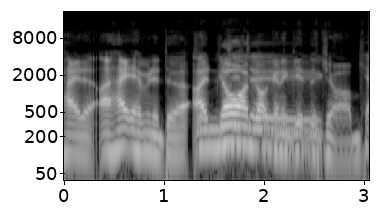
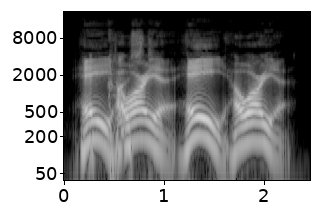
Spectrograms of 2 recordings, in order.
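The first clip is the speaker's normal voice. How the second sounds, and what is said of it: Attempted American accent, sounds Canadian. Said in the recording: “I got to do an American accent ... I'm hearing Canadian from that”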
